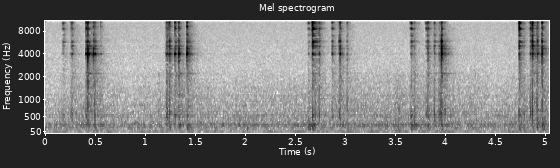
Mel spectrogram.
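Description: Long acrylic nails tap the bowl of a hand-height, clear glass goblet-shaped vessel decorated with a silver glitter swirl and a glitter-coated foot, hollow and empty except for loose glitter at the bottom. Quiet clusters of quick, bright clicks and ticks come in short bursts, each dying away almost instantly with only a faint glassy shimmer over a low, soft background.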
